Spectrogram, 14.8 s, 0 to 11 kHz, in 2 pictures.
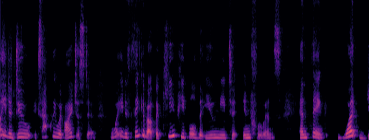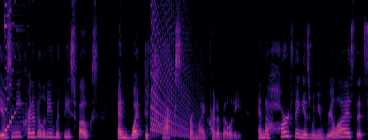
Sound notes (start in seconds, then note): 7.4 icon chiming; 10.4 icon beeping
